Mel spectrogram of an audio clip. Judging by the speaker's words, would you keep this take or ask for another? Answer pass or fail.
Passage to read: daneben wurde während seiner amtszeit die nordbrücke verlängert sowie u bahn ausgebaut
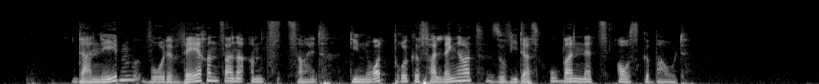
fail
